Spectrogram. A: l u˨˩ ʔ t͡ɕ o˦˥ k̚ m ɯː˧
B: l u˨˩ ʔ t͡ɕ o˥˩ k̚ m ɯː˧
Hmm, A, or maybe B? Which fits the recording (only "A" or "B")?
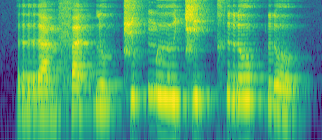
B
